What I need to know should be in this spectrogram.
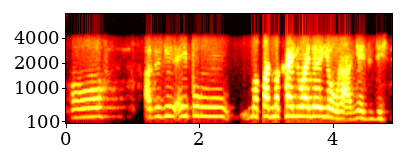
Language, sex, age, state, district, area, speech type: Manipuri, female, 60+, Manipur, Ukhrul, rural, conversation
